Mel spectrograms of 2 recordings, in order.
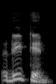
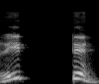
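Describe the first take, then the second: First: The middle t sound is short and single. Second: The middle t sound is held and doubled. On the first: The speaker calls it right. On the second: The speaker calls it wrong.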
